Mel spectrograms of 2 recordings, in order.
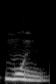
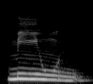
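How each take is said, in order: First: The vowel is a plain back 'oo' sound. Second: The vowel is a fronted, rounded 'ü' sound. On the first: The speaker calls it wrong. "it's not mun" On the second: The speaker calls it right. "it's miun"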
